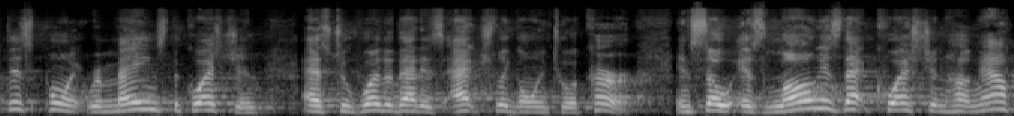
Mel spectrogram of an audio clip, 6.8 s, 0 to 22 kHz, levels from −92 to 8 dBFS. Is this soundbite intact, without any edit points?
yes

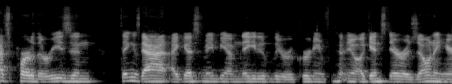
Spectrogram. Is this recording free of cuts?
no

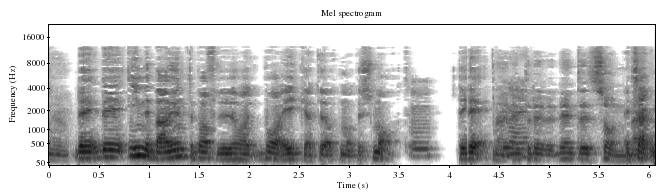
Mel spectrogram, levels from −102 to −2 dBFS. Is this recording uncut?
no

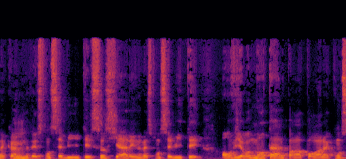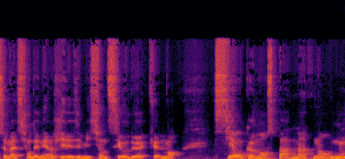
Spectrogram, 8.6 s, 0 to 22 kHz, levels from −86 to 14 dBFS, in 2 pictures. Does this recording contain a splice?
no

